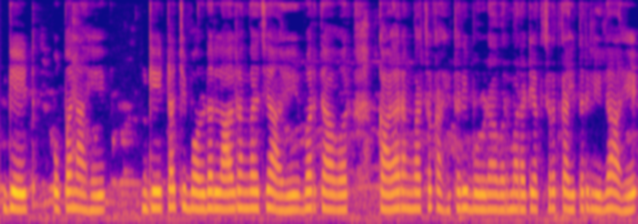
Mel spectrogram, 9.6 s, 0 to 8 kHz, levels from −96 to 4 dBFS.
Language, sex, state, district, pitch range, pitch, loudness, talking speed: Marathi, female, Maharashtra, Mumbai Suburban, 200-220 Hz, 215 Hz, -17 LUFS, 120 wpm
